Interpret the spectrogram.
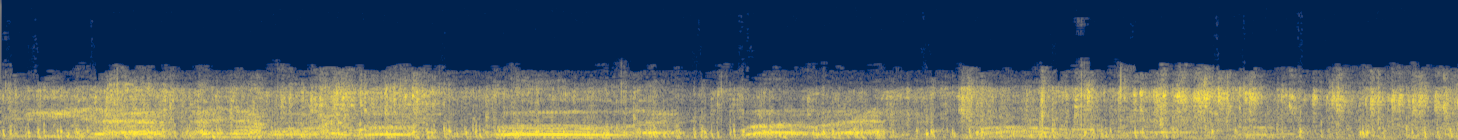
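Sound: horse-drawn stagecoach arriving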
